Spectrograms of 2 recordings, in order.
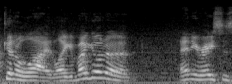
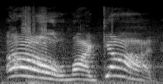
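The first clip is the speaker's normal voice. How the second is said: slow, high, loud gasped oh my God; drawn-out shocked shout; shocked exclamation; 8 semitones higher, 12 dB louder, much slower than usual. Real, not acted. Reacting to wreck.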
